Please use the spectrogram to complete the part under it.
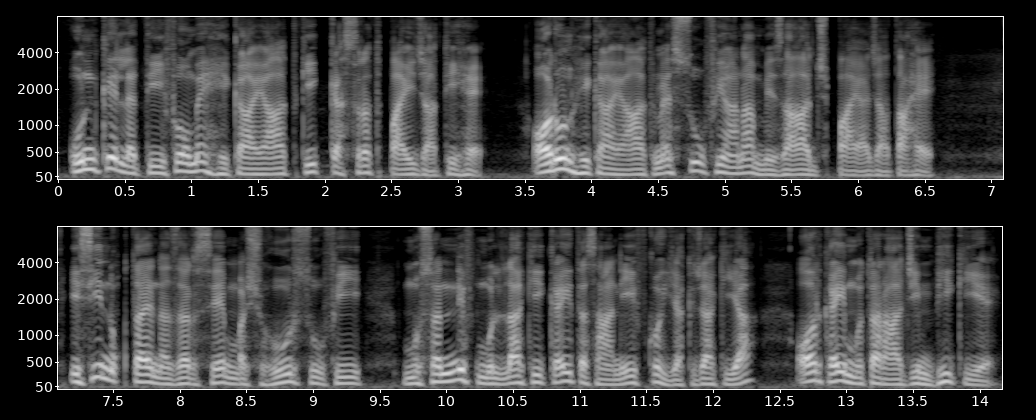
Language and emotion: Urdu, neutral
